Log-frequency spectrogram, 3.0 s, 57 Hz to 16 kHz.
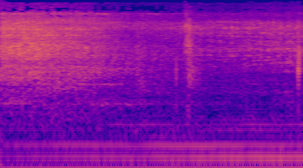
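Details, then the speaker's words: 1986 VW Golf 2 with 1.8 GX 90 hp engine, cold start at about -13 to -14 °C after rough-running problem was fixed: slow to start cold, then low, even idle thrum with no stumbles, misses or popping; normal idle. "конечно в холодную немножко он медленно стартует вы видели но немножко газу dash и через одну-две минутки он работает"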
